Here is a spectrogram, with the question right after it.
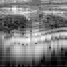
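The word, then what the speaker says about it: Ehle: We're talking 1995 BBC British series and with Colin Firth and Jennifer, I want to say Ely is how you say her last name.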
